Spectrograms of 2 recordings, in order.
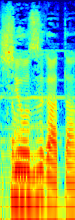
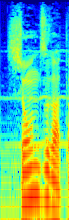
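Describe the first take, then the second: First: It is said in the standard form, shiozu-gata. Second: It is said in the dialect form, shonzu-gata.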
